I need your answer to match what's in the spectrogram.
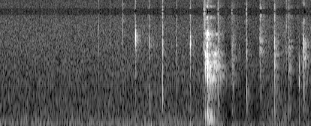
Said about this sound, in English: That's a golf clap, It's a delightful golf clap. It's a delightful little golf clap.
